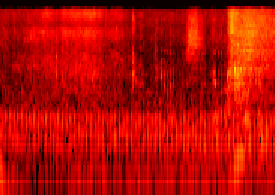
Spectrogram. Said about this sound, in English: Is that a helicopter? Yeah. Oh, fuck. Okay, we'll just wait. I'm waiting for the helicopter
